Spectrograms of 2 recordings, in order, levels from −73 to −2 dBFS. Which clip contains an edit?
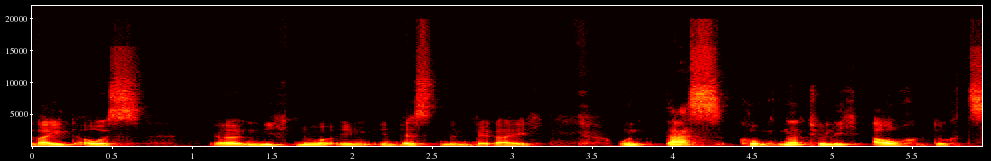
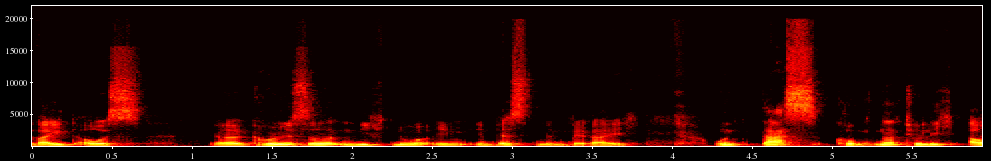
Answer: first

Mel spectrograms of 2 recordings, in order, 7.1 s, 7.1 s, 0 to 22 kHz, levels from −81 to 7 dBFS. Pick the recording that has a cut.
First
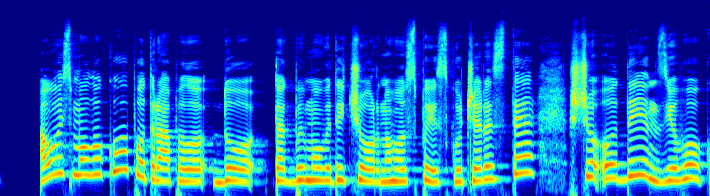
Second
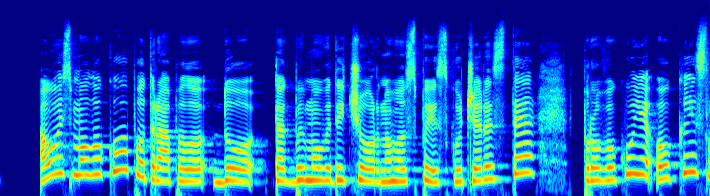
second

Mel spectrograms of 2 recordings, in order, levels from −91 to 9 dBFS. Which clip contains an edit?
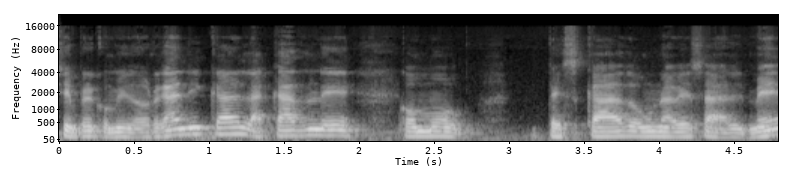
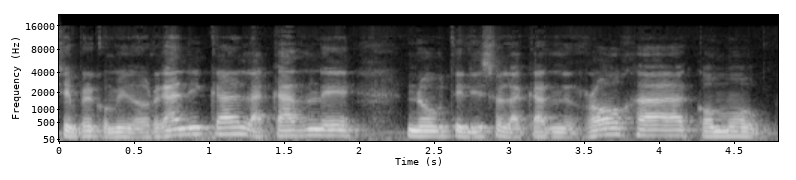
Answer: first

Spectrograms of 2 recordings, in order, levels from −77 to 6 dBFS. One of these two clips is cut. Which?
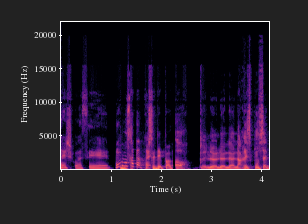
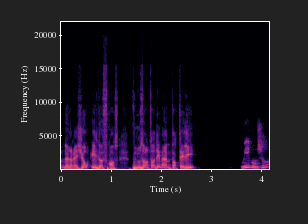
first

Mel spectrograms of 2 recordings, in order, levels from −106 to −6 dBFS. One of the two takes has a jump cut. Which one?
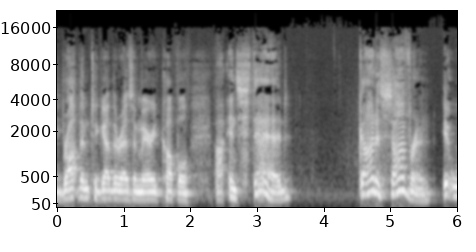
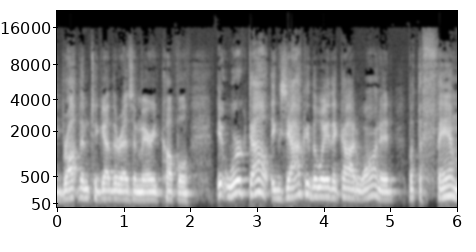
second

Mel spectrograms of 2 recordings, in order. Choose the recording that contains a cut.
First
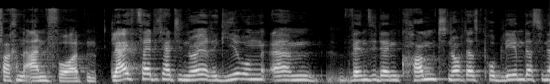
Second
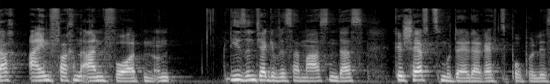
first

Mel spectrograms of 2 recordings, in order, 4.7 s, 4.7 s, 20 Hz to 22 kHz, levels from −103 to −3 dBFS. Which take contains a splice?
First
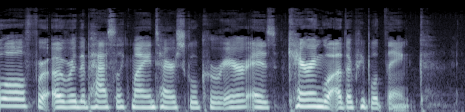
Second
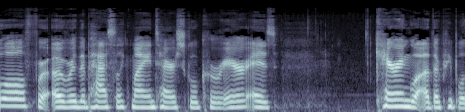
first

